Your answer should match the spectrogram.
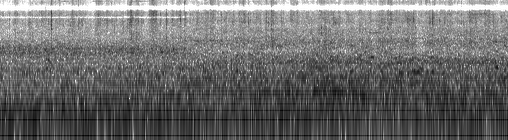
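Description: Busy street ambience: crowd chatter from many people walking, over a steady low rumble of vehicle and bus engines, with a low engine hum that fades out about seven seconds in.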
